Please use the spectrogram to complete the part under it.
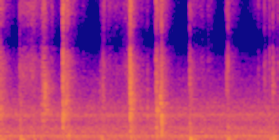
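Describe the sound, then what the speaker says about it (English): Tarot cards scooped up from a tabletop during a psychic reading: a quiet, close series of irregular soft clicks and light papery taps, spaced out with short gaps, with no voice. "I'm going to scoop all these back up"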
